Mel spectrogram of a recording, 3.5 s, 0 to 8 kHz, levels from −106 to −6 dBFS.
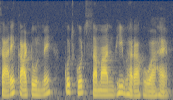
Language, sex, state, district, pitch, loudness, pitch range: Hindi, male, Jharkhand, Ranchi, 105 Hz, -21 LUFS, 100-150 Hz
